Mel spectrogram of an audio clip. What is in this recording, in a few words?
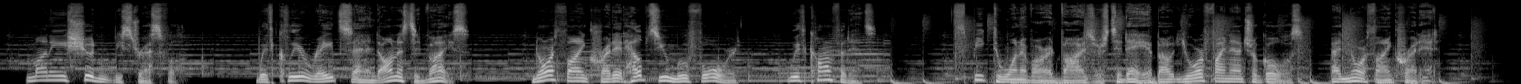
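WITH MUSIC; NORTHLINE CREDIT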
